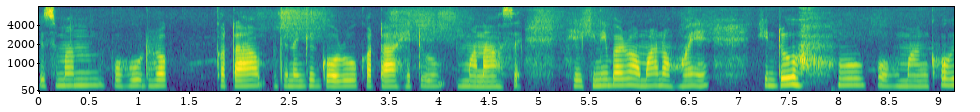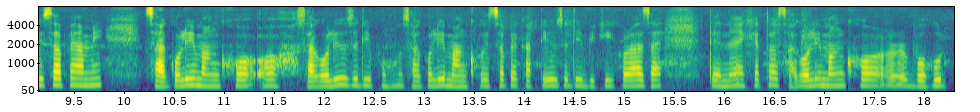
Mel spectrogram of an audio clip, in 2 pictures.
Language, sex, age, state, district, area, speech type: Assamese, female, 45-60, Assam, Dibrugarh, rural, spontaneous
